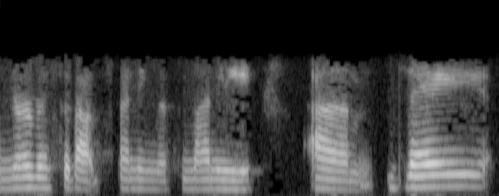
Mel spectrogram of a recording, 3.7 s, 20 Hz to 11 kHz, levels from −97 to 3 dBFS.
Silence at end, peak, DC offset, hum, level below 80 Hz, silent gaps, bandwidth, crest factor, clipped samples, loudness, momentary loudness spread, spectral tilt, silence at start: 0.1 s; -8 dBFS; under 0.1%; none; -60 dBFS; none; 4.2 kHz; 16 dB; under 0.1%; -25 LUFS; 13 LU; -9.5 dB/octave; 0 s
